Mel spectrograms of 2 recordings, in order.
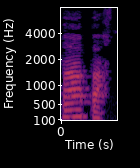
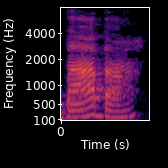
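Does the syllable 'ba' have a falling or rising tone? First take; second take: falling; rising. First: The tone falls sharply on each syllable. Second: The tone rises on each syllable. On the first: It means father. The speaker calls it right. "Baba is the fourth tone down" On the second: It means to pull. The speaker calls it wrong. "to pull means ba, which is the second tone"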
